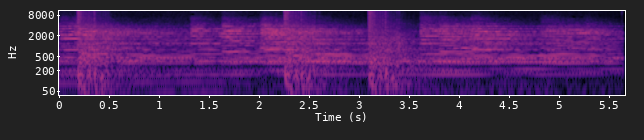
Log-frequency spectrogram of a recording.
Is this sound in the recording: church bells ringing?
yes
